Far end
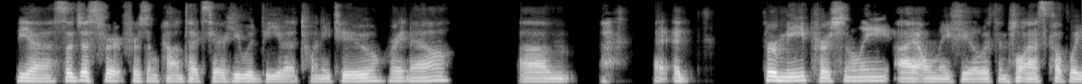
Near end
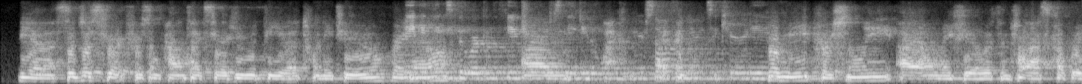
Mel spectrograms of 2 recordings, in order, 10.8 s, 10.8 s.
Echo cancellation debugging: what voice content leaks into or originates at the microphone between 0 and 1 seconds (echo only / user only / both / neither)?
echo only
